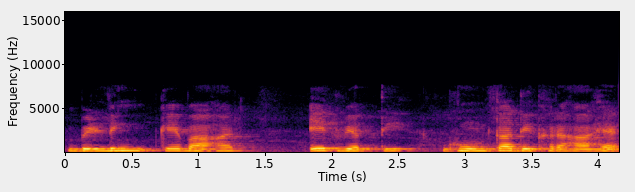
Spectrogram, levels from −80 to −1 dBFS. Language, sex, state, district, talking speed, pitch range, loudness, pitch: Hindi, female, Chandigarh, Chandigarh, 130 wpm, 200-215 Hz, -16 LUFS, 205 Hz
